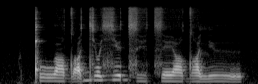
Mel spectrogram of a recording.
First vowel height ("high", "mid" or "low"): high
